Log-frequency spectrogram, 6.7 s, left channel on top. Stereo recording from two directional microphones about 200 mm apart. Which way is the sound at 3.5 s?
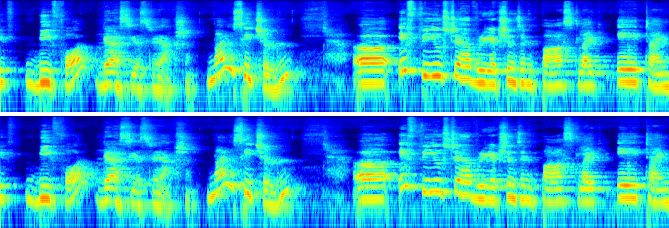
40° left (ahead or behind).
